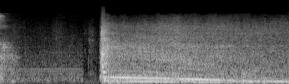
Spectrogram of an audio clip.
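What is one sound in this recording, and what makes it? A car engine hums as the car drives along a street.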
